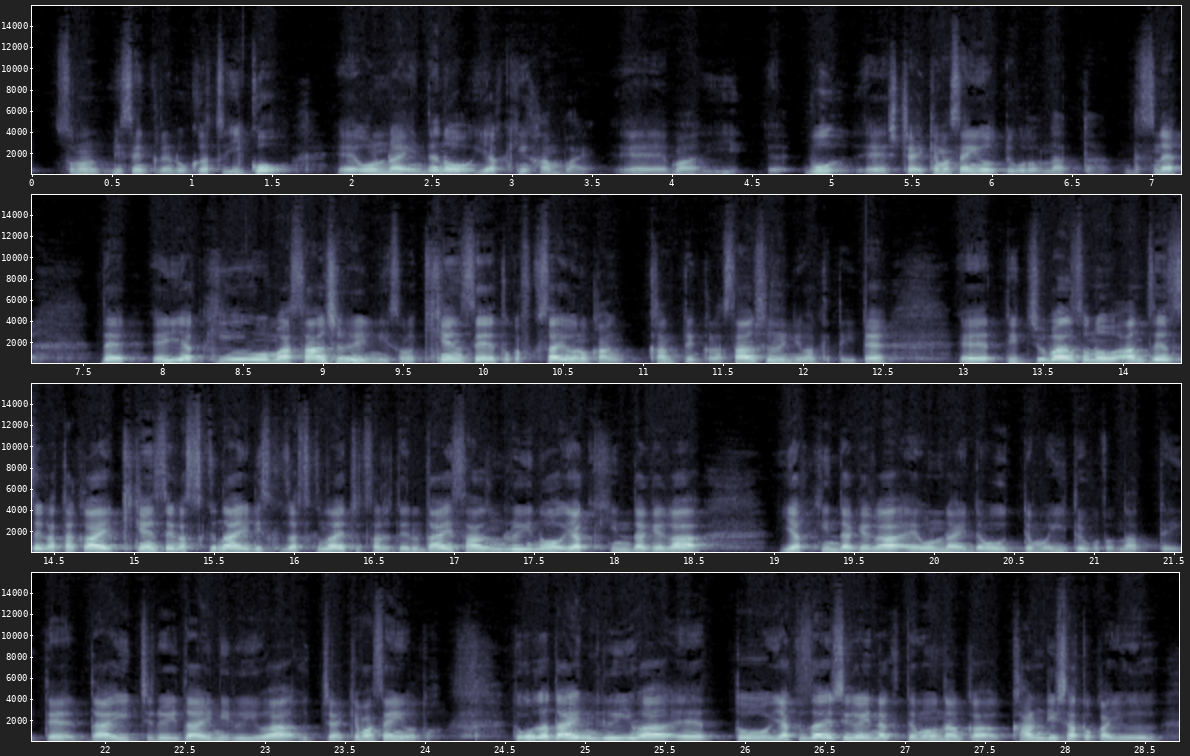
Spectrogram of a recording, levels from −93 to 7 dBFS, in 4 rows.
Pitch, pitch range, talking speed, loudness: 175 Hz, 135-210 Hz, 410 characters per minute, -22 LUFS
